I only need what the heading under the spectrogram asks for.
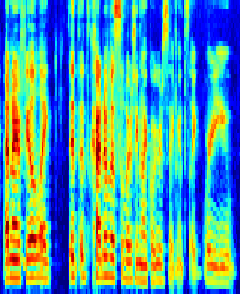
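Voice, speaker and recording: A podcast host runs a casual panel over an online call, her manner informal, giggly and hesitant. She talks very fast, her voice on the low side with fairly even intonation. The sound is a dry, close recording from her own noise-suppressed microphone, studio quality without echo.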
